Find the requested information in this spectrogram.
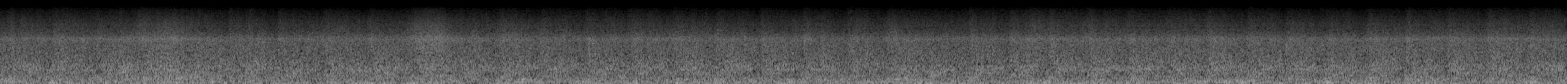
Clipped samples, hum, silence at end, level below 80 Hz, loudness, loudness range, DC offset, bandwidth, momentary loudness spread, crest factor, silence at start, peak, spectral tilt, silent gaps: under 0.1%; none; 0 s; -38 dBFS; -28 LUFS; 1 LU; under 0.1%; 16 kHz; 2 LU; 14 dB; 0 s; -14 dBFS; -3.5 dB/octave; none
